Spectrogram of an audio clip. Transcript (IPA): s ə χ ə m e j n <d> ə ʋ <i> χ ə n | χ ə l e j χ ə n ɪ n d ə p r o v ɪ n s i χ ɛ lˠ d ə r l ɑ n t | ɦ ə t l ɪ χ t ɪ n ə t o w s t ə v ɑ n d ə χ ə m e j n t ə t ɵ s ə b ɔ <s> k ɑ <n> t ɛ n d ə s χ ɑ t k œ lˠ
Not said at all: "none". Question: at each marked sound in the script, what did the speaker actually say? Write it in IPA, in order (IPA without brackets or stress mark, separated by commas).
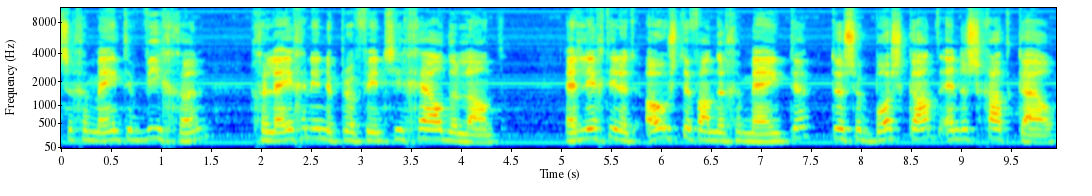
t, i, s, n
